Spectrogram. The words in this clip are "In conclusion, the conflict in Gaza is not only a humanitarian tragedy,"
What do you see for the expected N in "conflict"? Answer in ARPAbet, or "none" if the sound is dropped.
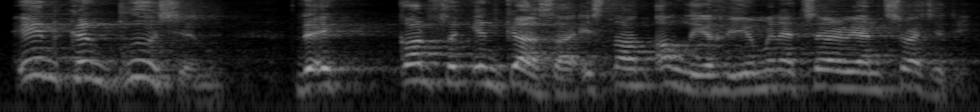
N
